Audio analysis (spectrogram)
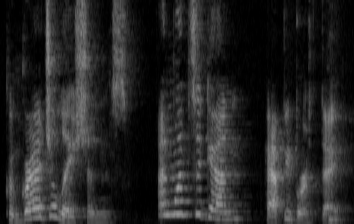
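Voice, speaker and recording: A woman voicing a huge, polite male brontosaurus with a rumbling voice in a storybook reading. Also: a little slow, exaggerated voice. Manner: polite and calm.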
